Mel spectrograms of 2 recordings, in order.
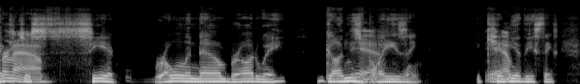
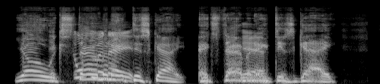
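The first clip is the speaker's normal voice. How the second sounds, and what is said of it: Put-on New York gangster accent. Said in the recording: “With a New York accent. ... now I sound like a 40s gangster.”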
